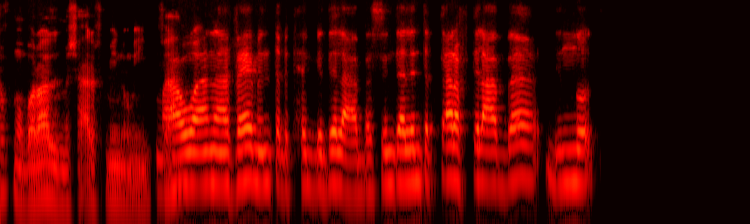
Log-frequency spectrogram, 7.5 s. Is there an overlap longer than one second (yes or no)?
no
